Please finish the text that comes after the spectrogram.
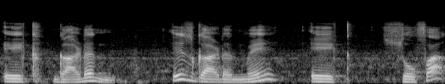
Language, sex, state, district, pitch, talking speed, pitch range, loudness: Hindi, male, Madhya Pradesh, Dhar, 130 Hz, 110 wpm, 115-160 Hz, -18 LUFS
